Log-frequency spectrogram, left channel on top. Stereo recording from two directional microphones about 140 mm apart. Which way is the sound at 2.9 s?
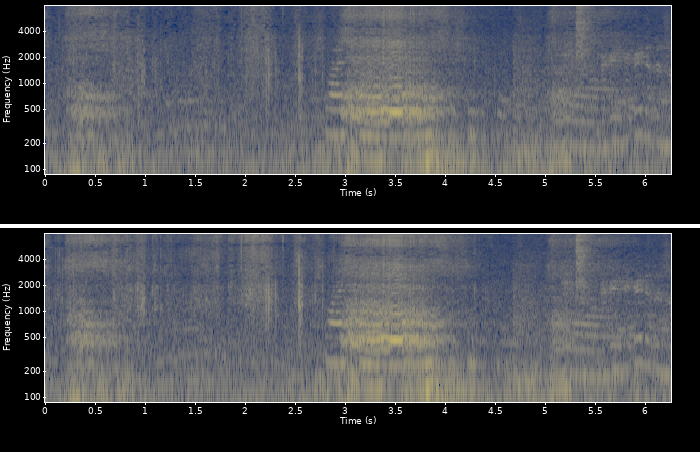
10° right (ahead or behind).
